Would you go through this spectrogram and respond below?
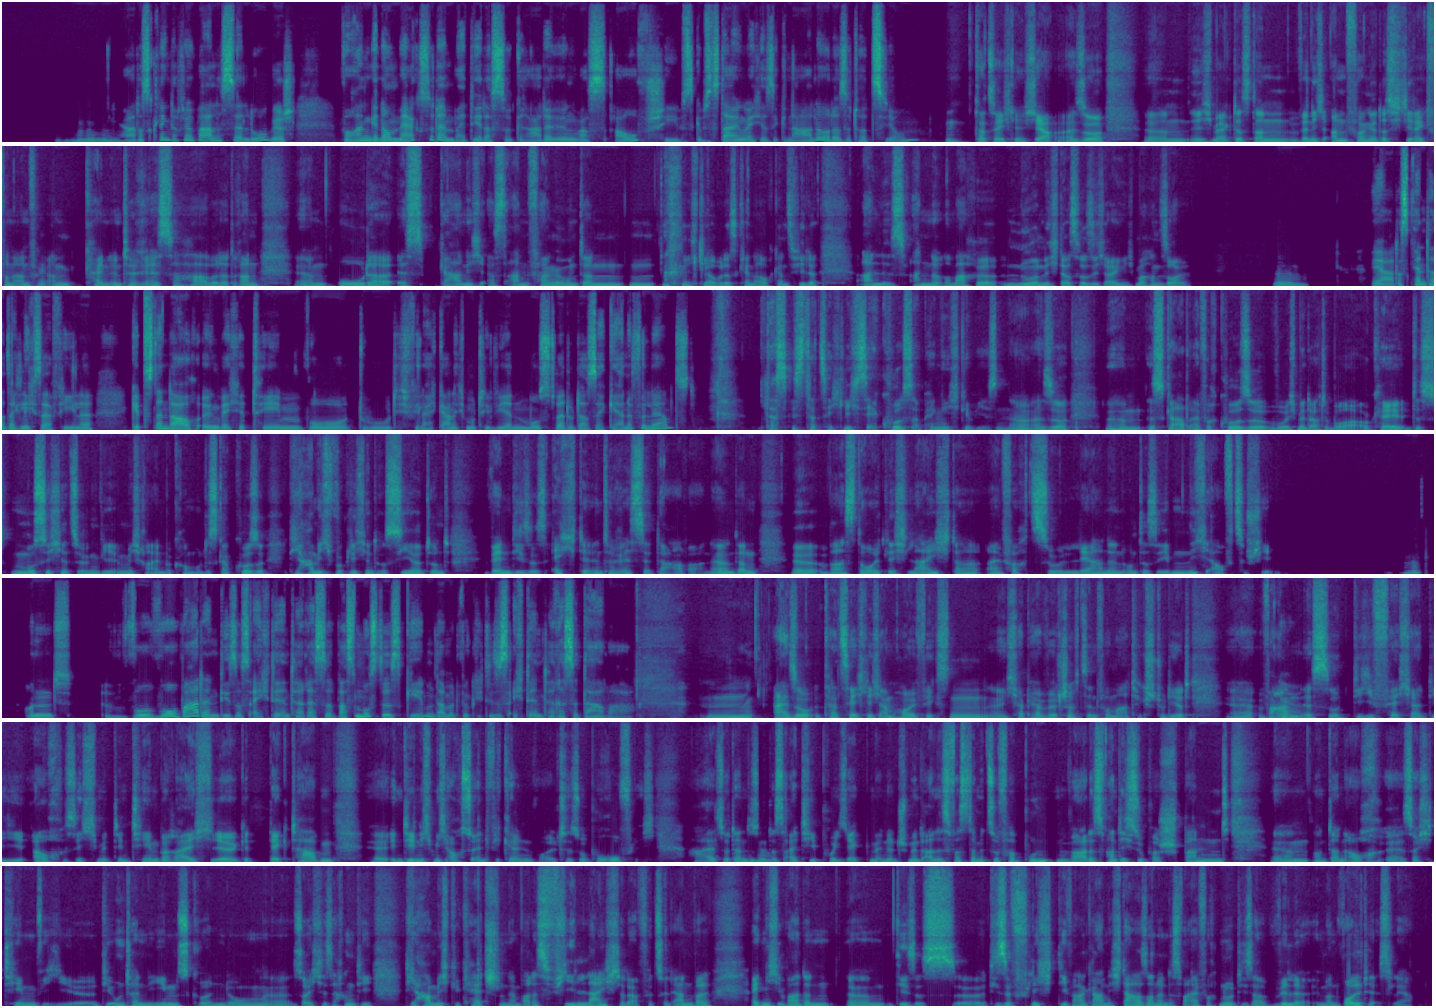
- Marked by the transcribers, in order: distorted speech; other background noise; snort
- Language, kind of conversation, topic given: German, podcast, Was sind deine Tricks gegen Aufschieben beim Lernen?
